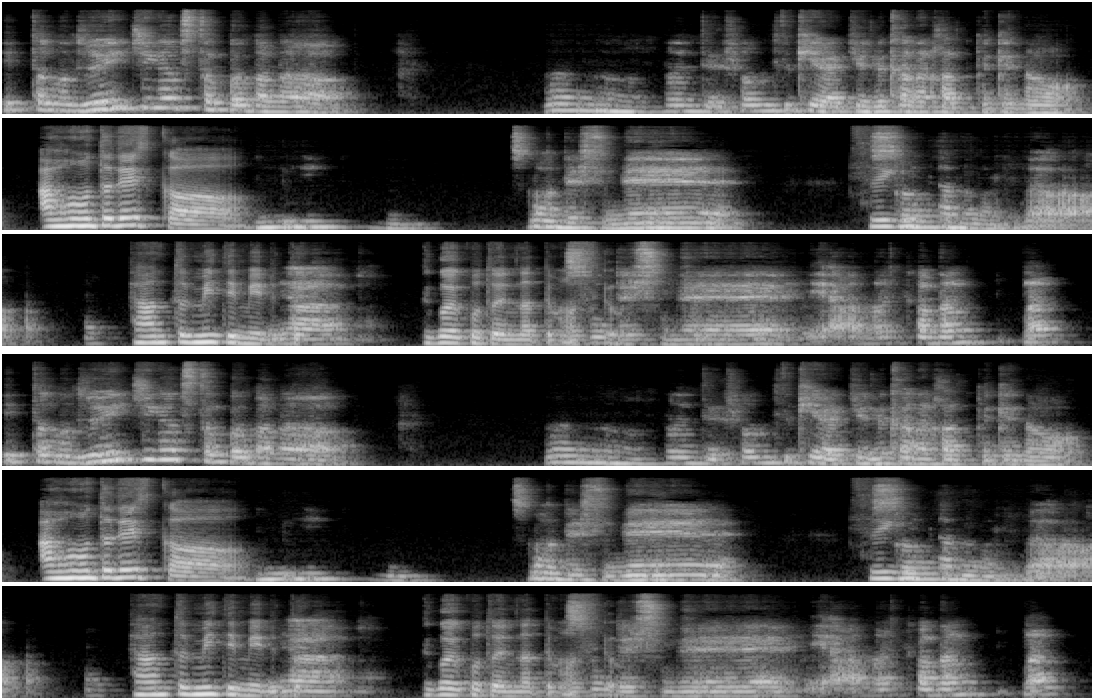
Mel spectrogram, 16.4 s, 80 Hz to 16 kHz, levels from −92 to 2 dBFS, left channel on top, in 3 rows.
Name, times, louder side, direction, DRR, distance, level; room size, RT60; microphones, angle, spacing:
voice 1, 0.0-1.7 2.7-5.4 6.7-7.5 8.1-9.1 9.8-10.9 12.2-12.6 13.7-16.1, left 1 dB, 75° left, 2.0 m, -22 dB
voice 2, 5.6-6.7 8.1-8.2 9.8-10.2 11.5-12.3 13.0-14.0, left 1 dB, 10° left, 0.3 m, -17 dB
3.9 x 3.6 x 2.5 m
head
